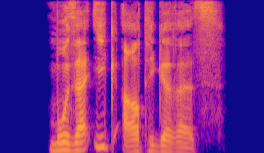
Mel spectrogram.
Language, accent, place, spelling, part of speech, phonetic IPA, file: German, Germany, Berlin, mosaikartigeres, adjective, [mozaˈiːkˌʔaːɐ̯tɪɡəʁəs], De-mosaikartigeres.ogg
- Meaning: strong/mixed nominative/accusative neuter singular comparative degree of mosaikartig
